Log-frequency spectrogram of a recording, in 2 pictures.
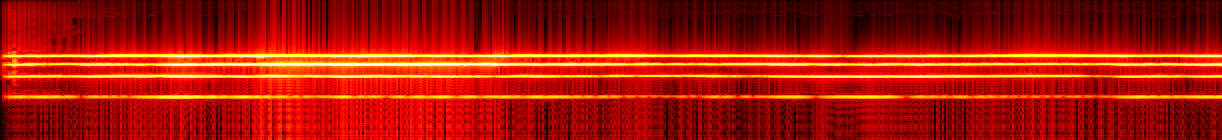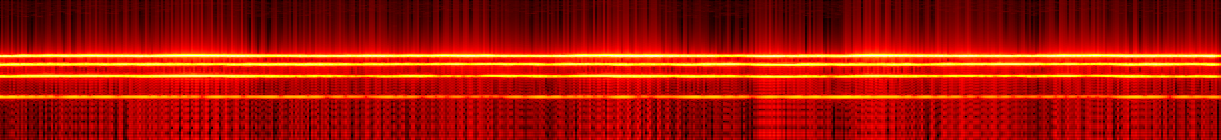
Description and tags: This is an (electronic) atmosphere processed in SuperCollider
ambience, ambient, atmosphere, electronic, processed, supercollider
